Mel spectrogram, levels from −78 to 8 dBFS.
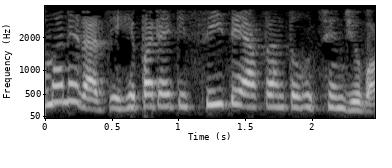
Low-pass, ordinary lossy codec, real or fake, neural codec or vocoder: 3.6 kHz; none; real; none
